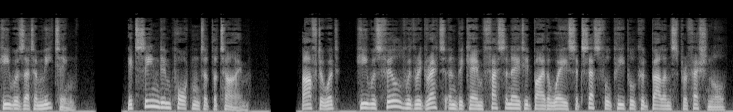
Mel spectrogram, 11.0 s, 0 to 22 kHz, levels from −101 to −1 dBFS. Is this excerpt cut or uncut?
uncut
